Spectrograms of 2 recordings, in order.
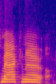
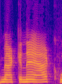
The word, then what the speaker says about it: Mackinac: And one of the days, 8 maybe, I don't remember exactly, we took a boat and went over to Mackinac Island. Sorry, I almost said Mackinac, which is how it's spelled.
